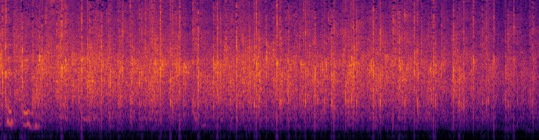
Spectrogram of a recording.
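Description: Sustained, dense applause from an audience fills the room at steady loudness for several seconds, a bright wash of many hands clapping that tapers slightly at the end.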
